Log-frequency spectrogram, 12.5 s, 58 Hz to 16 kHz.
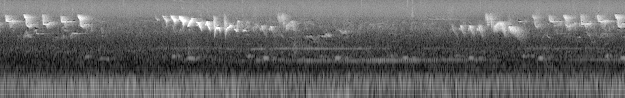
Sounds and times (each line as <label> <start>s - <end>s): birds 0.0s - 12.5s
tractor in a field 0.0s - 12.5s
